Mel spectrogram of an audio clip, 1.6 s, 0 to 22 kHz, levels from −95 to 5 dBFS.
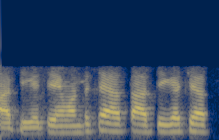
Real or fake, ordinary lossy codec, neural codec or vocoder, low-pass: real; none; none; 3.6 kHz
